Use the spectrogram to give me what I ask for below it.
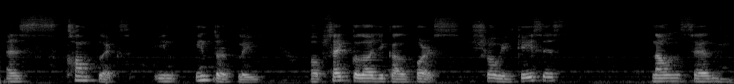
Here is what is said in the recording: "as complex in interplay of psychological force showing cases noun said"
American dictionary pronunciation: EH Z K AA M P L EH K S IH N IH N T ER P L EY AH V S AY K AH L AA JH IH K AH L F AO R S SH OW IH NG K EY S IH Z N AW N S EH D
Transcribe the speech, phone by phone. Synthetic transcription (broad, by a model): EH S K AA M P L EH K S IH N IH N T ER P L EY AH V S AY K AH L AA JH IH K AH L P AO R S SH OW IH NG K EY S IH S N AW N S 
